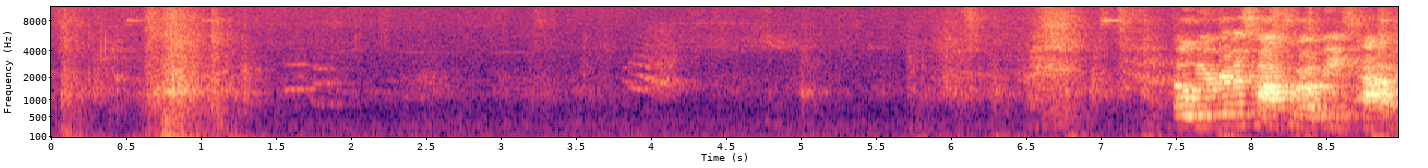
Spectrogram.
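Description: Someone knocks at a door and opens it with a short, sharp scrape and knock near the start to let out fighting cats, then a quiet stretch of room hum before loud, strained cat yowls break out toward the end.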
